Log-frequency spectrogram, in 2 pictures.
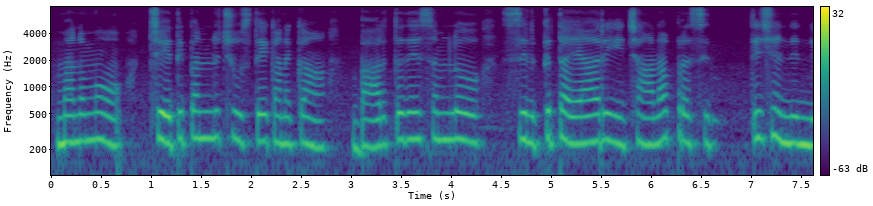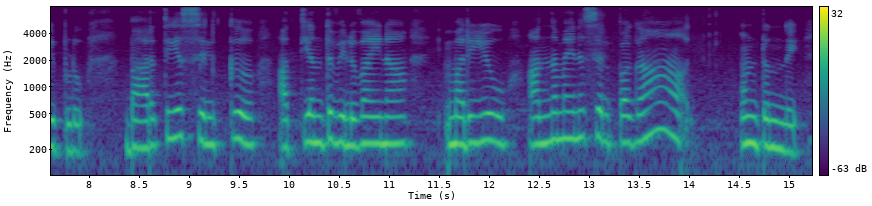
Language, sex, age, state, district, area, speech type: Telugu, female, 30-45, Andhra Pradesh, Kakinada, rural, spontaneous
